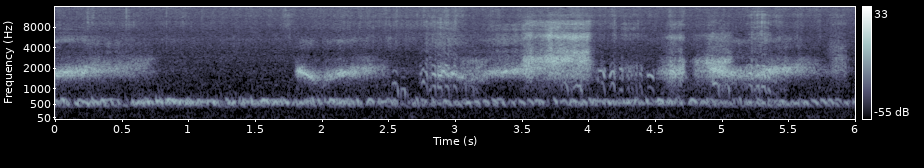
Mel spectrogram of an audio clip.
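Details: Morning black grouse lek on a Mykland bog, May 2022, twelve males and two females. A dense bubbling drone continues as several hissing sneezes overlap and follow one another in quick succession.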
